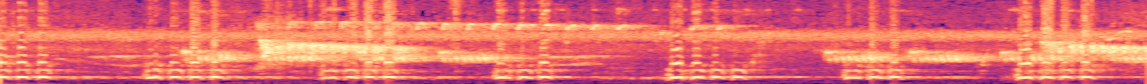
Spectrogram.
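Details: Lineated barbet in the wild, Terai, as a mother feeds young. Repeated clusters of low pulsed hoots alternate with louder high, slurred chirping notes, over a continuous thin whine.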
